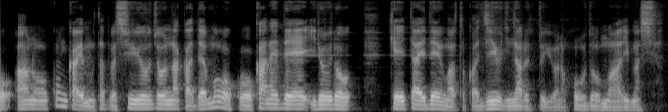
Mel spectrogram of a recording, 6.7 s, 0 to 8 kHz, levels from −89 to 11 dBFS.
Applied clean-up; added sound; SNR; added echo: neural mask model DeepFilterNet 3.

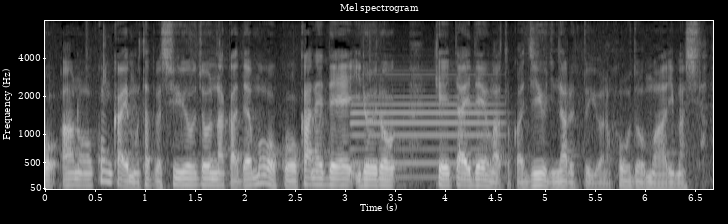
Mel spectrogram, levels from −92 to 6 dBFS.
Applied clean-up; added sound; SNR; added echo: none; Wind instrument, woodwind instrument; 10 dB; none.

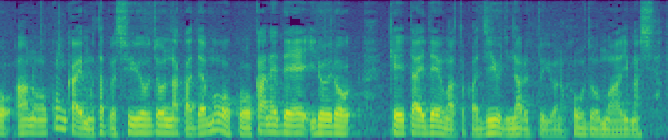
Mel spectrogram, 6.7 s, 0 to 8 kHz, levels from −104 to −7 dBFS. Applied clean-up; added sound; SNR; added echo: none; none; none; none.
